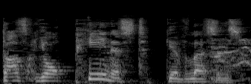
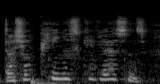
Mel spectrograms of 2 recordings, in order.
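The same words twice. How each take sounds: First: Slow, pointed mother's voice; a hint of an indignant mom; stern mother. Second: Put-on high girlish repeat of the question; teen girl voice. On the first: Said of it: "her mother stormed over and she said". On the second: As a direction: ask it again, innocent and high. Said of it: "And she said".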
